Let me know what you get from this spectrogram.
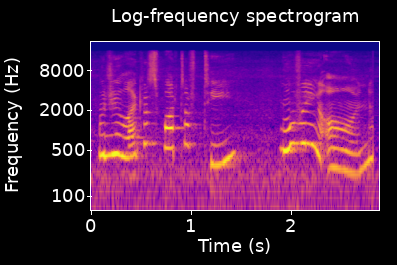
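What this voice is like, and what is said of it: English accent. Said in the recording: “I have an English accent just like him.”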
